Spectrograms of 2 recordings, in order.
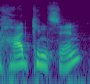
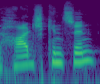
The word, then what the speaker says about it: Hodkinson: um i apologize i i pronounced a g when i when i met him i believe i said hodgkinson and that is not true and i also mistakenly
